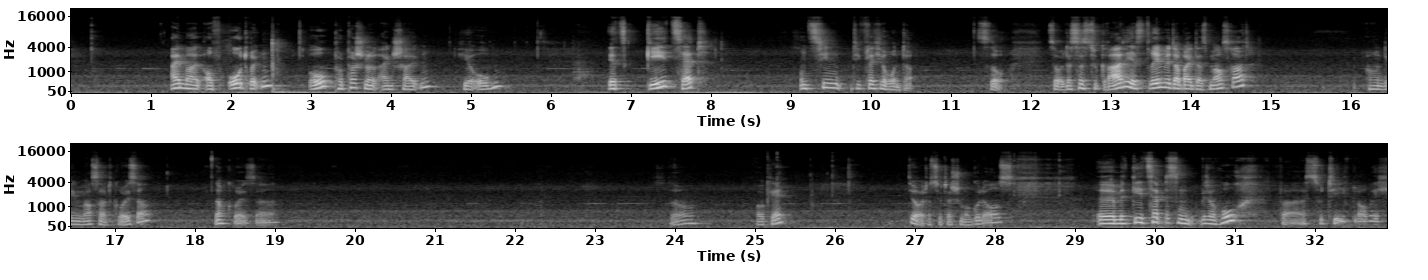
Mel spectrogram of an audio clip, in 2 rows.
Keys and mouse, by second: 2.5 o, 7.6 g, 10.6-32.9 middle drag, 29.3 g.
